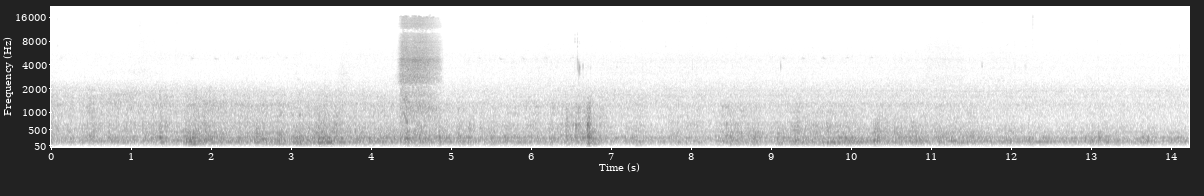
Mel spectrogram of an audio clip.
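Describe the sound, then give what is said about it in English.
Low, rolling thunder rumbles steadily after a huge flash of lightning at about twenty to six, with a sharper crack partway through and the soft patter of heavy rain underneath. “there's Barbara's rooster, and there's a huge flash of lightning”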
